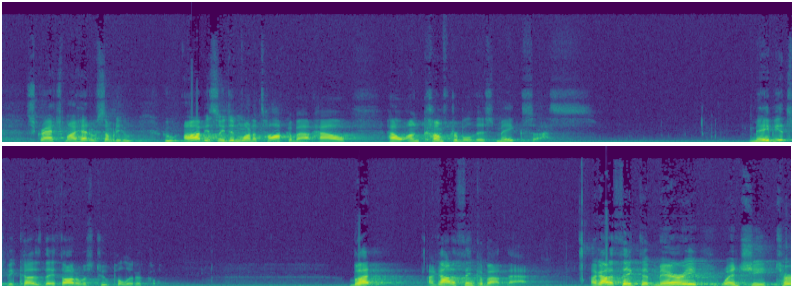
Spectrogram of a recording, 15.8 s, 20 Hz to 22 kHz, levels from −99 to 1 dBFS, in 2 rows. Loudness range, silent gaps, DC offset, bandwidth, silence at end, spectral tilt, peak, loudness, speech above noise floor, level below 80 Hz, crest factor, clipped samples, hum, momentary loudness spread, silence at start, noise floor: 9 LU; none; under 0.1%; 9 kHz; 0 s; -6.5 dB/octave; 0 dBFS; -18 LUFS; 34 dB; -62 dBFS; 20 dB; under 0.1%; none; 18 LU; 0.35 s; -51 dBFS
